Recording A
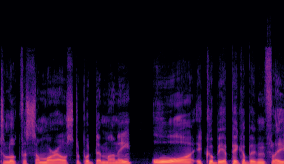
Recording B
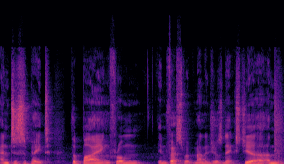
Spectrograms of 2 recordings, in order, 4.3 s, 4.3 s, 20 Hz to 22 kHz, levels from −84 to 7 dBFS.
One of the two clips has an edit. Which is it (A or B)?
A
